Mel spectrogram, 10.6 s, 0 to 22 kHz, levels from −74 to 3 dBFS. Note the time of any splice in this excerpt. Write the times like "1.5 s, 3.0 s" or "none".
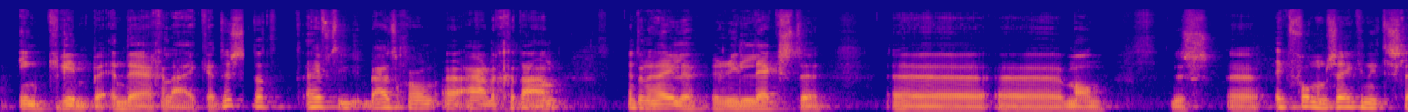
1.8 s, 4.8 s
